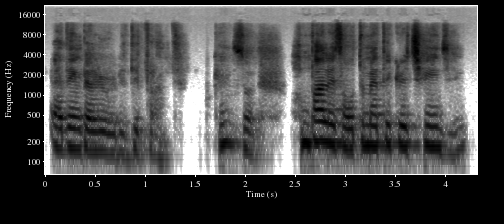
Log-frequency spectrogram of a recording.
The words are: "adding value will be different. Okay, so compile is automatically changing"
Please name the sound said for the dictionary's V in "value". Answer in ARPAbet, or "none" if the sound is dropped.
B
